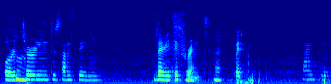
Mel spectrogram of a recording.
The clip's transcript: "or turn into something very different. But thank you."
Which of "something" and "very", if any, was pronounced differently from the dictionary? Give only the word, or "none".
none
